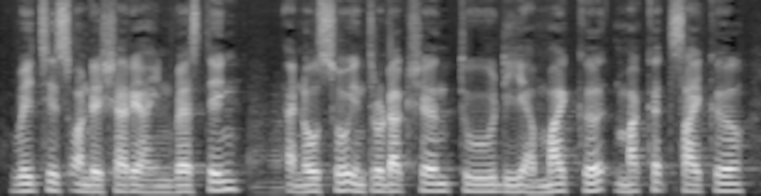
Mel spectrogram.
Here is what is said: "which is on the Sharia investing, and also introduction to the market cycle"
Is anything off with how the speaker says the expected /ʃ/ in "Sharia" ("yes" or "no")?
no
